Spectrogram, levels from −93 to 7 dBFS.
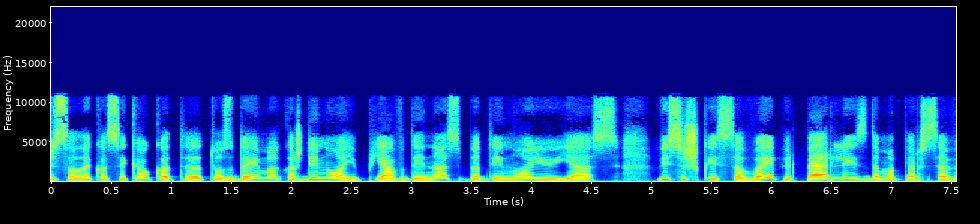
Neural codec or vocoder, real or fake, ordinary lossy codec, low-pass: codec, 24 kHz, 0.9 kbps, WavTokenizer, large speech release; fake; MP3, 64 kbps; 10.8 kHz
